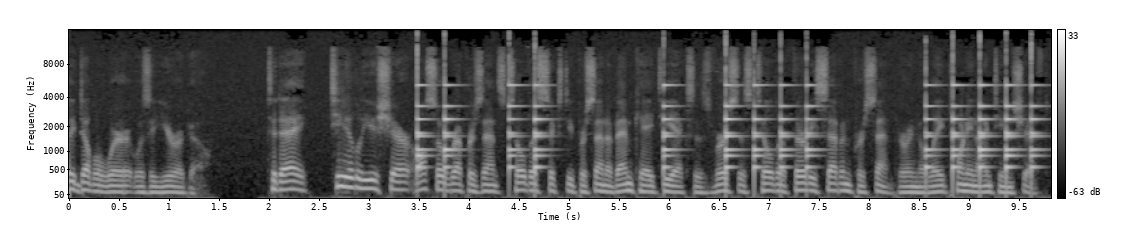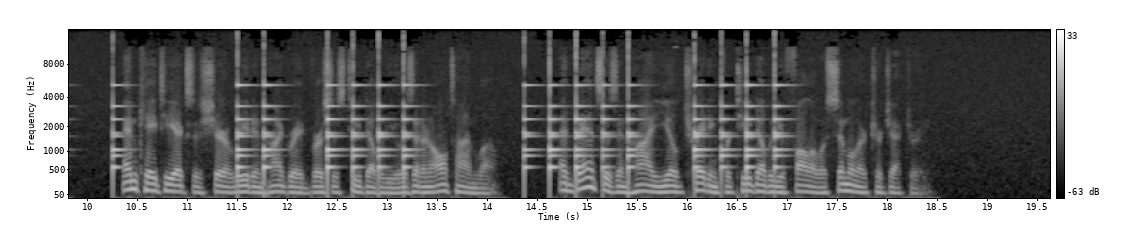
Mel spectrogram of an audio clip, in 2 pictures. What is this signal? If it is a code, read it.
Tap code, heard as taps on a metal pipe, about 4 knocks a second, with speech in English. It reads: GDVIY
